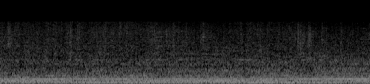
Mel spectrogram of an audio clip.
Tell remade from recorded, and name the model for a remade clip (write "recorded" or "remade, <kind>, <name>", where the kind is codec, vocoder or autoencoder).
recorded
